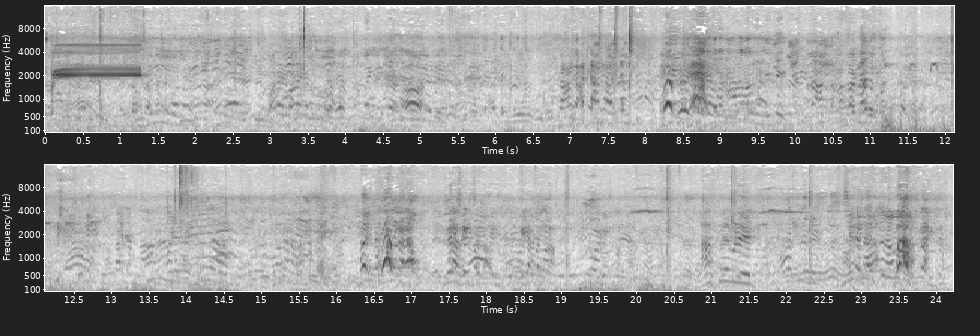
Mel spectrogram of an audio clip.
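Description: A crowd of men chatters and shouts outdoors.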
